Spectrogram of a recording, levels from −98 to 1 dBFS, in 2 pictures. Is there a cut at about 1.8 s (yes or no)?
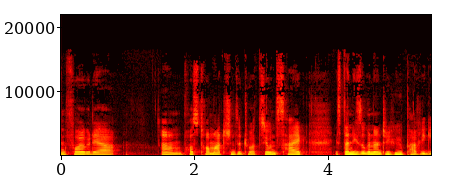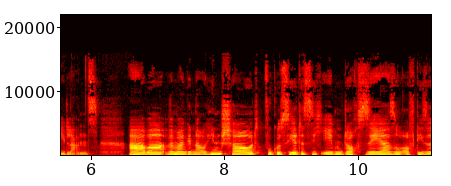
no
